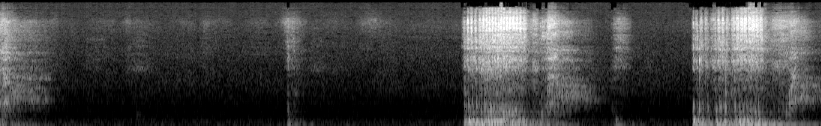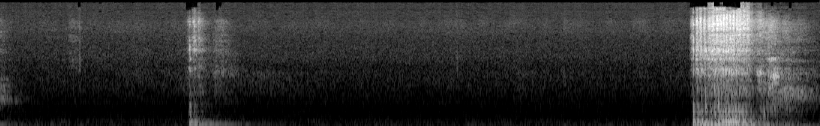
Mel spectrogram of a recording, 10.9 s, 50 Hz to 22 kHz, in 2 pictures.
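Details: Labrador mixed with golden retriever and Weimaraner, a 21-month-old, 30 kg pet dog indoors, reverse sneezing: harsh, noisy snorting bursts of about a second each, two close together, then a pause and one more, with fainter short snorts between.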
